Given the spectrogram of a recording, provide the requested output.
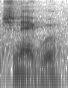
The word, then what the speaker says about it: Chinegwu: Oh, I usually don't even use it, but Chinegwu. – Chinegwu. – Yeah. – Because I was going with a more Asian pronunciation.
